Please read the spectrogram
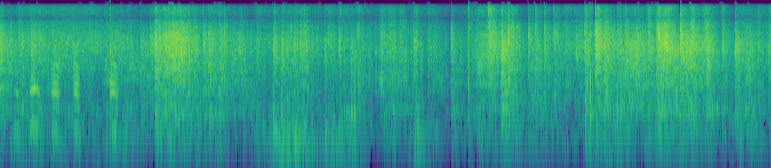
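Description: Metal fish tape (electrician's snake), with an LED strip taped to it, scraping and rustling as it is pulled through the wall cavity and out at a receptacle box, in several uneven bouts. A quick run of short squeaks comes in the first second.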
